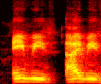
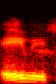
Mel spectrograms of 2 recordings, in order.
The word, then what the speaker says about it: Ivy's World: Ivy's World. I think that's how you say it. Ivy's. Yeah, I say Avies. I don't know. I do too. I call it Avy's World, but it's Ivy.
